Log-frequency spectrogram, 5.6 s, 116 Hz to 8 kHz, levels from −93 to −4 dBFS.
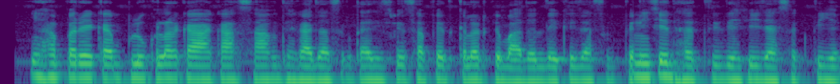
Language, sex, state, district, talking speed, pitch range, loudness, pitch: Hindi, male, Maharashtra, Sindhudurg, 290 wpm, 145-155 Hz, -35 LUFS, 150 Hz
